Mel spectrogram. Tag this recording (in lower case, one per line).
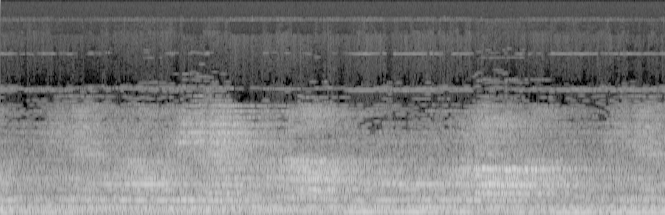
electronic music
music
